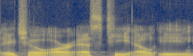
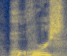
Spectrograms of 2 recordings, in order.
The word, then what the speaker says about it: Horstle: Horse? Is there a T in there, or is it horse? It's just Horstle, but there is a T in there in the spelling.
